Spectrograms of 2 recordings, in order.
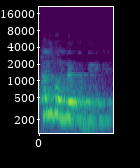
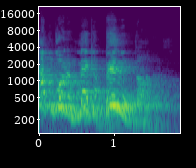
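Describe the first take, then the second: First: It is said flatly, without excitement. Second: It is said loudly and with excitement.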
